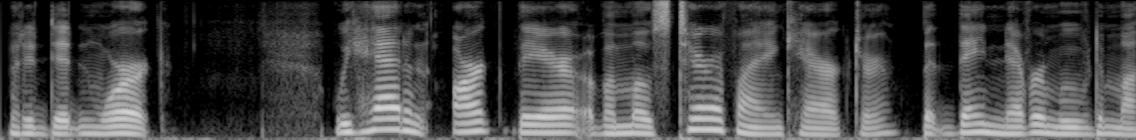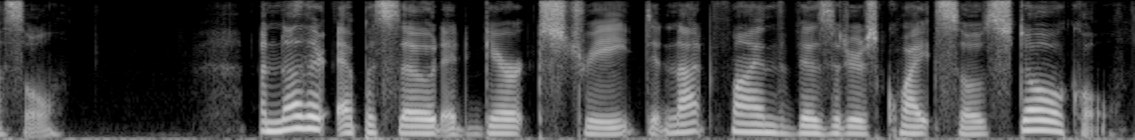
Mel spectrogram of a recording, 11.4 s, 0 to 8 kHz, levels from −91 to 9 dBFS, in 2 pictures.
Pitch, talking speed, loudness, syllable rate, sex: 160 Hz, 175 wpm, -17 LUFS, 5.4 syllables/s, female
